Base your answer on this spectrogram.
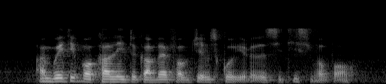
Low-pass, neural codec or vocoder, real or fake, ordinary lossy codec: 5.4 kHz; codec, 16 kHz, 0.7 kbps, FocalCodec; fake; none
